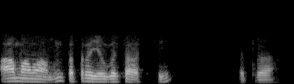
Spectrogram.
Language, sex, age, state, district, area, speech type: Sanskrit, male, 18-30, West Bengal, Purba Bardhaman, rural, conversation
